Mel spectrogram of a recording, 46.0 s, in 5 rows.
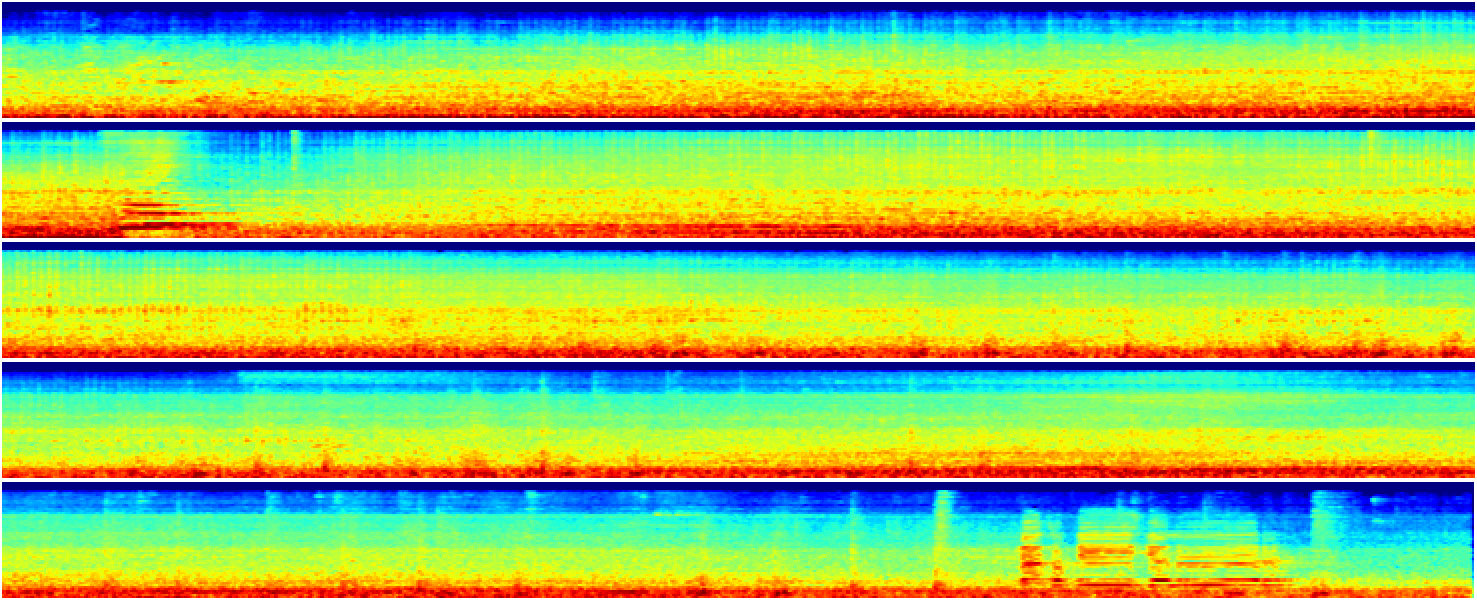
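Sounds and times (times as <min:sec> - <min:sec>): diesel locomotive engine rumble: 0:00.0 - 0:46.0
train wheels on rails: 0:00.0 - 0:46.0
train horn: 0:09.9 - 0:11.2.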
